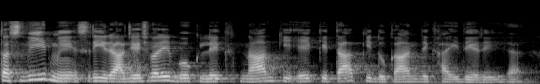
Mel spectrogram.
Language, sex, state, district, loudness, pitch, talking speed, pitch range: Hindi, male, Jharkhand, Ranchi, -20 LUFS, 140 Hz, 155 wpm, 125-150 Hz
